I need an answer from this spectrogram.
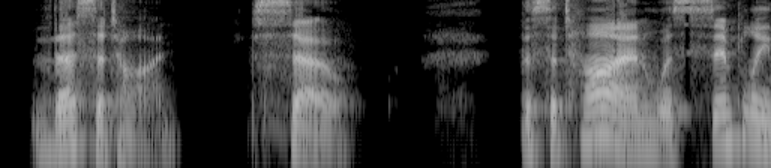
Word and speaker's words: Satan: personification known as satan though the actual pronunciation would be satin more appropriately in the ancient hebrew the satan so the satin was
